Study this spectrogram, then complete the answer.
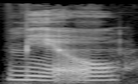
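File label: "miu", Mandarin, tone 3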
